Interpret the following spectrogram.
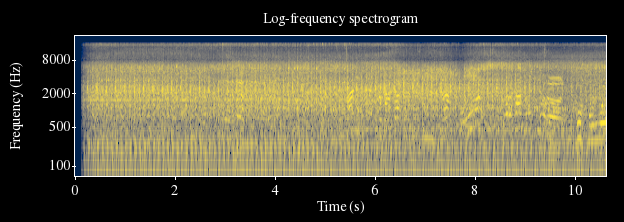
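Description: A Tata bus's diesel engine idling steadily with an even low pulse. Voices talk faintly from about halfway on.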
